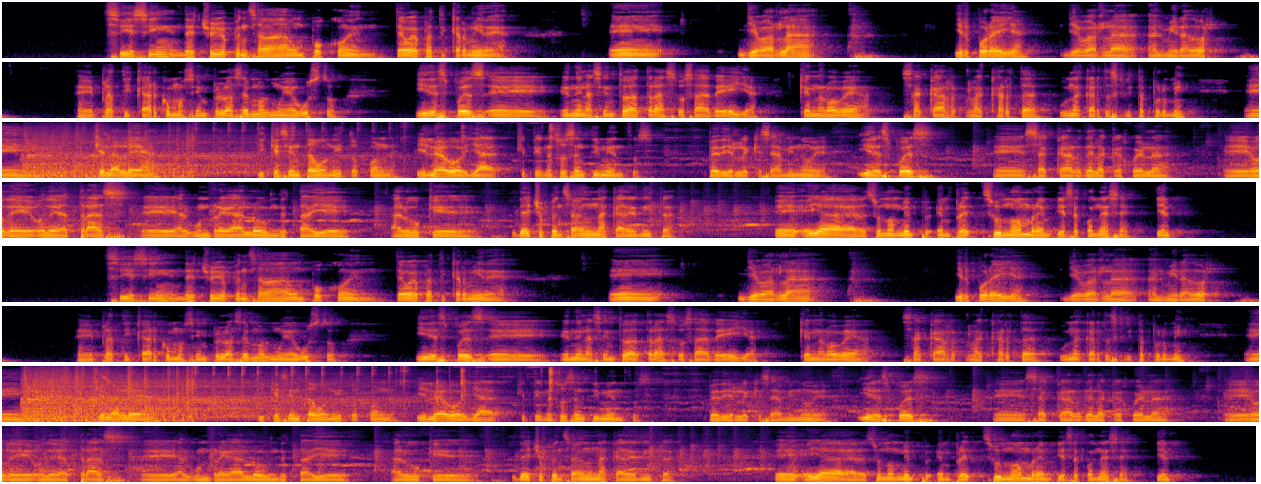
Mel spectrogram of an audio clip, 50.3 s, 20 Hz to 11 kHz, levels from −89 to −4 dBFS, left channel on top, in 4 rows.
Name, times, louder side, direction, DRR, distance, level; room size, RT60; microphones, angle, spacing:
voice 1, 1.0-5.1 6.1-6.6 7.4-8.1 8.5-8.7 9.5-10.2 10.6-12.1 13.3-16.2 16.7-20.1 20.5-21.2 21.6-24.4 25.0-25.6 26.1-26.7 27.7-31.6 32.2-33.4 33.7-34.5 35.0-36.8 37.3-41.2 41.6-42.5 42.8-44.4 45.4-49.0 49.3-49.4, left 2 dB, 30° left, 7 dB, 0.7 m, -22 dB
sound 1, 25.3-30.7, right 4 dB, 40° right, 1.0 m, -29 dB
sound 2, 28.7-45.7, right 1 dB, 25° right, 4.4 m, -42 dB
26.5 x 13.0 x 7.5 m, 0.65 s
head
